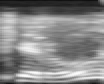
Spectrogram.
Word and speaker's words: Kittel: My name's Kittel. It's pronounced similar to like a Skittle.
